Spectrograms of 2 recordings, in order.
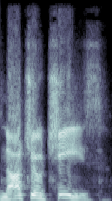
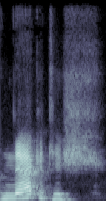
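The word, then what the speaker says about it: Natchitoches: of the state uh we thought it was pronounced nacho cheese that's not idiot nacho chitlets that's not that's not it either roger how do you pronounce this city name in louisiana no the great city of nakatish that's correct that doesn't sound french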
